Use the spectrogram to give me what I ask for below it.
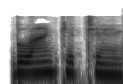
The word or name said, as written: blanketing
